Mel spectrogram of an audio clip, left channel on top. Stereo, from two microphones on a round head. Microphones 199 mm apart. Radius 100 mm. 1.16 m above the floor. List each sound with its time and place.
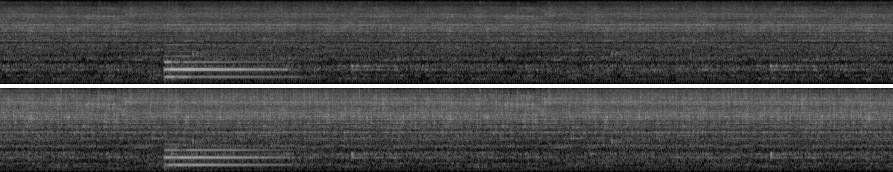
0.0 s running water: 30° right (ahead or behind), 1.2 m
1.6 s a guitar: 20° left (ahead or behind), 1.7 m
